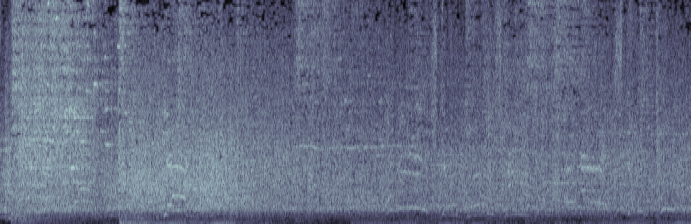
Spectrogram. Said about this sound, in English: And then all of a sudden, you hear that glass break, and they blow the roof off the place. And this is what it sounded like.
